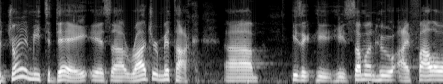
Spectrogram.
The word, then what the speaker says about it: Mittag: Yeah, I am Roger Mittag, and Rob pronounced it Mittag, which is the German pronunciation, which I like.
